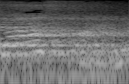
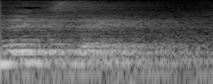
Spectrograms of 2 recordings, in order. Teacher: Last time it should be like one word and you drop the t in the middle.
